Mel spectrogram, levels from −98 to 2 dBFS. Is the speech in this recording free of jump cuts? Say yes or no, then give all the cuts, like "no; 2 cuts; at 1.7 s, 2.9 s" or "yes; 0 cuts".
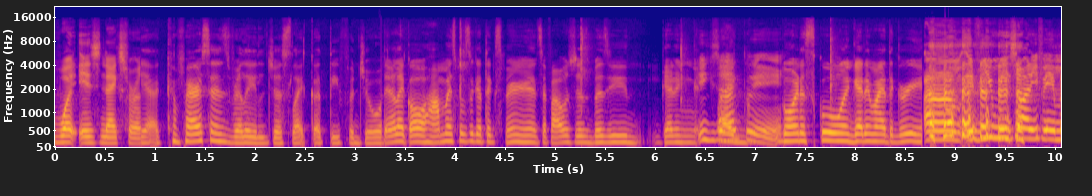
no; 3 cuts; at 0.9 s, 3.3 s, 8.6 s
